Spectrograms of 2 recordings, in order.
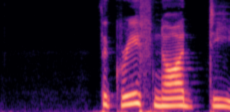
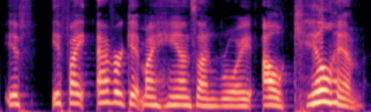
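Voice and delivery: stammered threat bursting out loud; angry, grief-stricken outburst; vengeful anger; 3 semitones higher, 6 dB louder than usual. Acted. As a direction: build to a loud vow of revenge. Grieving man vows revenge.

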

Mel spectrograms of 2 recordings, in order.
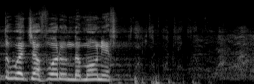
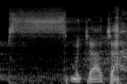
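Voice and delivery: low, soft psst and call; street catcaller; 12 semitones lower, 8 dB quieter, slower than usual. Acted. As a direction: imitate a street flirt's sly catcall. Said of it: "los tigres de la calle".

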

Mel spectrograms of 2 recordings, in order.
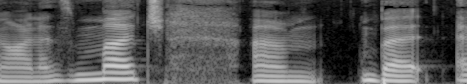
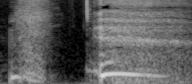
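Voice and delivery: imitated sniffling gasp; 12 semitones higher than usual. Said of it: "he just sniffed and went".

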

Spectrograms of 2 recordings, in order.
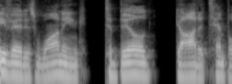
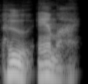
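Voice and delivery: soft, humble asking; surrendered who am I; honest surrender; 2 semitones lower, 4 dB quieter than usual. Shown as a demonstration. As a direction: let the question sink quietly.

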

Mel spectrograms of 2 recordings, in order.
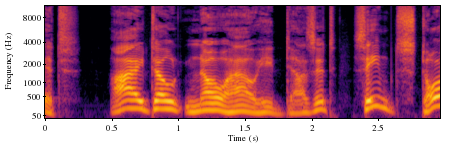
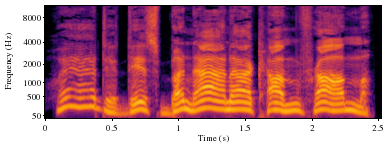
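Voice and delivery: puzzled; 5 semitones higher, 7 dB louder than usual. Acted. Wizard confused.

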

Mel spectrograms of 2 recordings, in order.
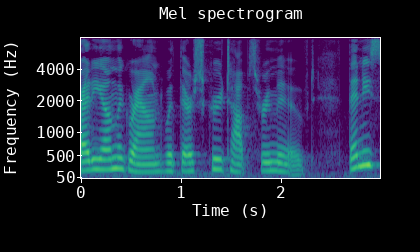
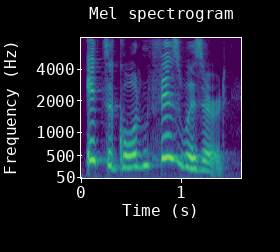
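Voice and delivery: louder, higher exclamation; excited cry; 5 semitones higher, 5 dB louder than usual. A narrator's reading. Giant boasts of his rare catch, excited cry. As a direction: burst out with it proudly. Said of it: "he cried".

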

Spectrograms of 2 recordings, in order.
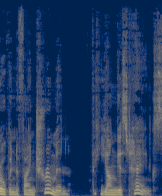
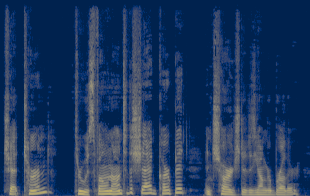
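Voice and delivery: ordinary delivery, nothing marked

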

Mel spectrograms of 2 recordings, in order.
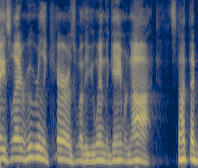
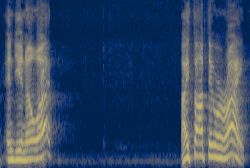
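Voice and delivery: ordinary delivery

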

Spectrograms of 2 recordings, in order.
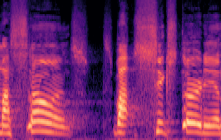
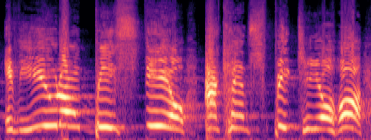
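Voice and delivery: booming; 5 semitones higher, 4 dB louder than usual. Acted. God's voice in sermon.

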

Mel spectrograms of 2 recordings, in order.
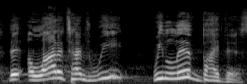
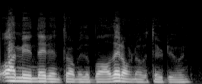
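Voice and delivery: lower, deep grumbling monotone; monotone Kason; 8 semitones lower, faster than usual. Retold or imitated. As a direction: complain in a flat deep voice. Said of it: "he would always be kinda negative".

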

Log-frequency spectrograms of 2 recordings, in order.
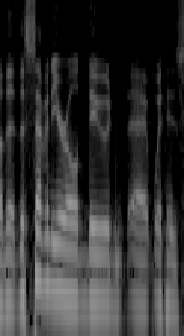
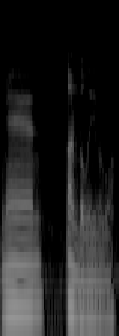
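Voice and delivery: flat, low, unimpressed "unbelievable"; mock amazement, bone dry; deadpan surprise; 7 semitones lower, 7 dB quieter than usual. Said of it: "that's your surprise look?".

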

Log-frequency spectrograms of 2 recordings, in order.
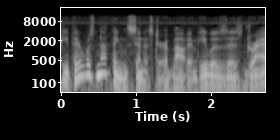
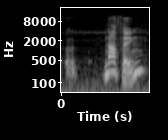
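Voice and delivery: shaken reply; 3 dB quieter than usual. Acted. Driver answers owner, shaken.

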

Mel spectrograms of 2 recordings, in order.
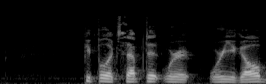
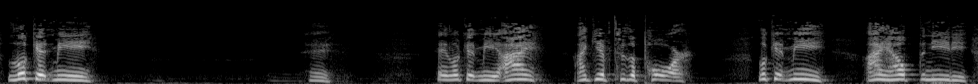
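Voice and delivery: mock bragging; 8 semitones higher, 4 dB louder than usual. Mocking show-off believers.

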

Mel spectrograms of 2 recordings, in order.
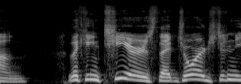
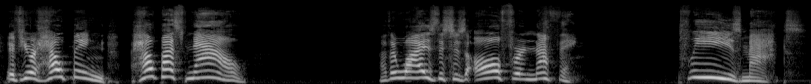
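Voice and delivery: high, raised desperate calling out; desperate plea; 10 semitones higher, 4 dB louder than usual. Acted. George pleading with unseen Max for help, desperate. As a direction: beg the unseen helper. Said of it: "George said to the air".

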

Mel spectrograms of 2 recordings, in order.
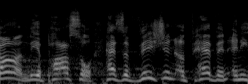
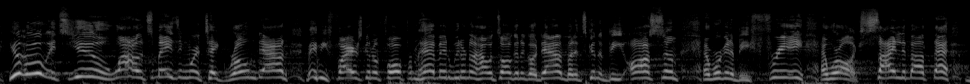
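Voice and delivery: excited crowd cheering; 5 semitones higher than usual. Retold or imitated. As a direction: play the crowd cheering their king. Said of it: "And so they're declaring".

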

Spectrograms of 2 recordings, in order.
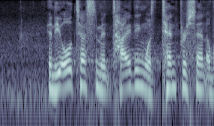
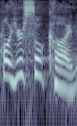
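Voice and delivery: gushing admirer; 6 semitones higher than usual. Retold or imitated. Imagined praise from a neighbor.

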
